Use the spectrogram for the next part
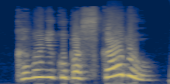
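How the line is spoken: Exclaiming. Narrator (Russian): воскликнула она

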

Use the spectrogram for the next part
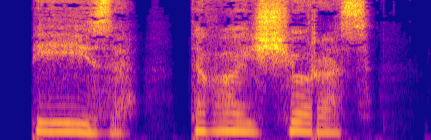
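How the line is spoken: Whispered. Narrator (Russian): прошептала

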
